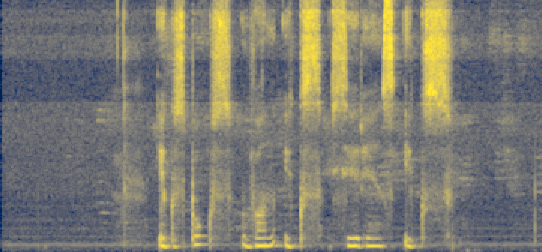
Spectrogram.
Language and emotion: Russian, sad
